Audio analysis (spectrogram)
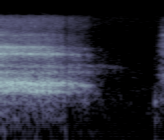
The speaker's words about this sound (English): Take a deep breath in. Blow it out. What are you doing? You're taking, breathing in him and releasing all that other toxic.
